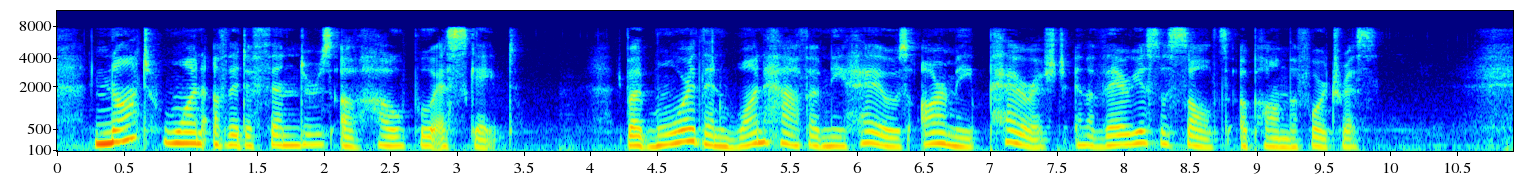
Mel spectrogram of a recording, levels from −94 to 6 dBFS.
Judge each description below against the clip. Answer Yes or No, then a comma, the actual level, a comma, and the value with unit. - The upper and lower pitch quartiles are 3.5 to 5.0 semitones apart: Yes, average, 4.3 semitones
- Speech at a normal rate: No, slow, 130 wpm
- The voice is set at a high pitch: No, medium, 175 Hz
